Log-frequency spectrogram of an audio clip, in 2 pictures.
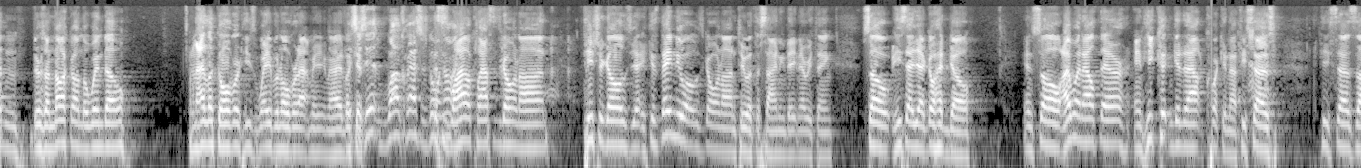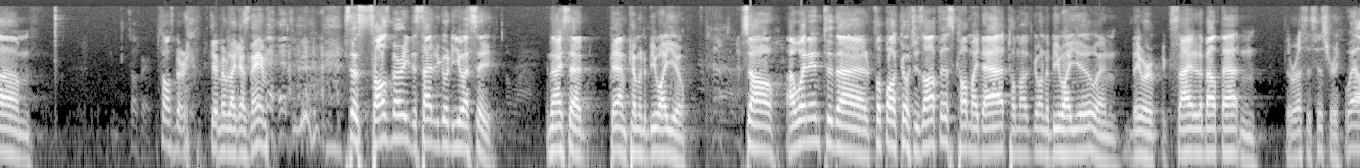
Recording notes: Live from the Little Rock TD Club.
